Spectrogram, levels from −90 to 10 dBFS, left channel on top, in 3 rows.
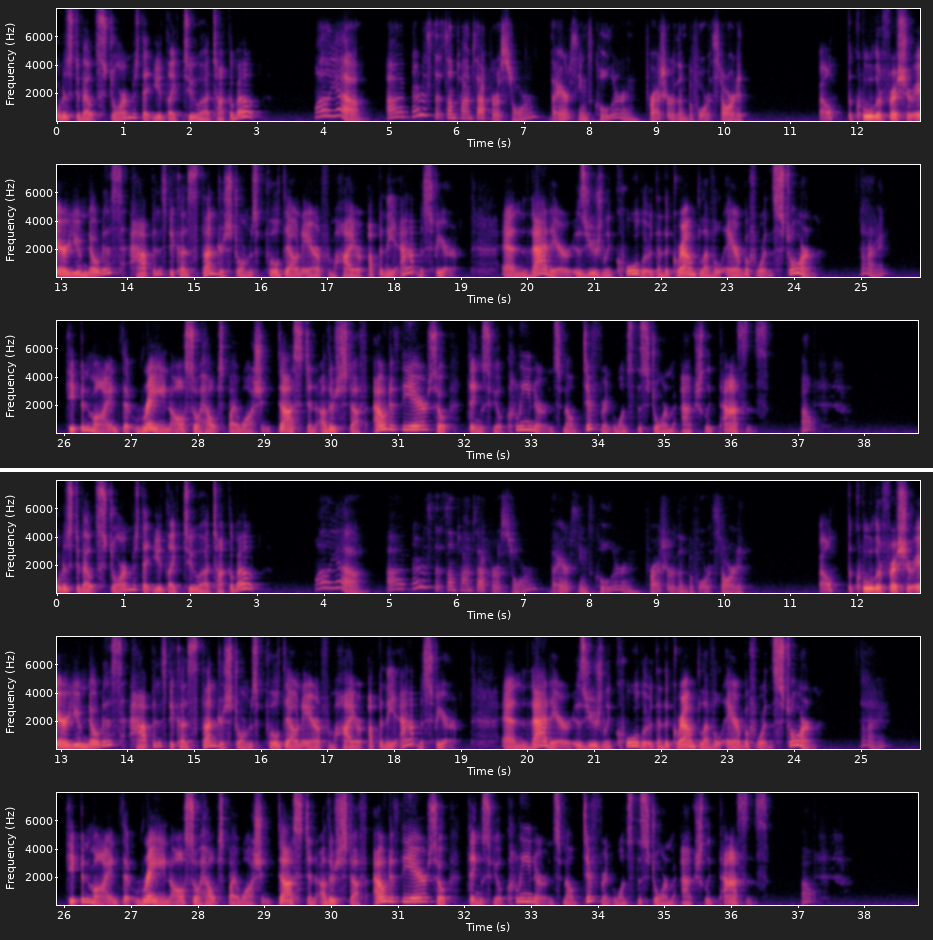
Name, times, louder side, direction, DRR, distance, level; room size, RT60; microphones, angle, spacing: voice 1, 0.0-3.0 11.4-11.6 12.0-18.9 19.2-24.3 26.0-36.5, right 1 dB, 5° right, 12 dB, 0.4 m, -26 dB
voice 2, 3.9-4.7 4.9-10.3 25.0-25.4 37.1-37.2, left 5 dB, 55° left, 12 dB, 0.6 m, -34 dB
10.5 x 7.2 x 2.7 m, 0.40 s
head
